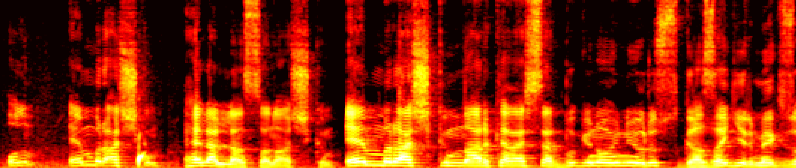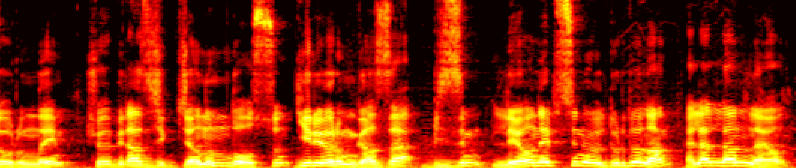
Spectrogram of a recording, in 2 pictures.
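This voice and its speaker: A young man giving loud, excitable commentary on his gameplay as a gaming YouTuber, yelping and swearing mid-match. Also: high voice, a little fast, few pauses. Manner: loud, excitable, yelps and swears during play.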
